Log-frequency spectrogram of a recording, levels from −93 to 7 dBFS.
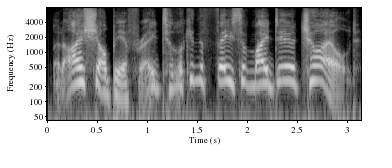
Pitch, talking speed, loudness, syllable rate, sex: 205 Hz, 265 wpm, -17 LUFS, 4.9 syllables/s, male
